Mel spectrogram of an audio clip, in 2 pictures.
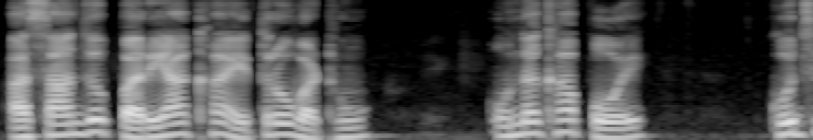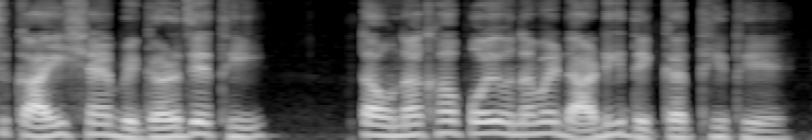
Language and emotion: Sindhi, neutral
